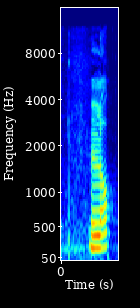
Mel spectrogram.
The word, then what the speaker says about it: ลบ: ลบ ลบ ลบ So what you should have heard then from Pom is the correct unreleased pronunciation of final consonants in Thai.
